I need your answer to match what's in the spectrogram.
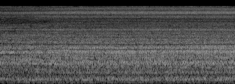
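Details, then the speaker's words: Old CRT TV after its broken speaker was replaced: a clean, even hiss of static with no crackle, buzz or dropouts, and the volume works. The new speaker's output is normal. "sounds wonderful. Volume works. That's great, dude."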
